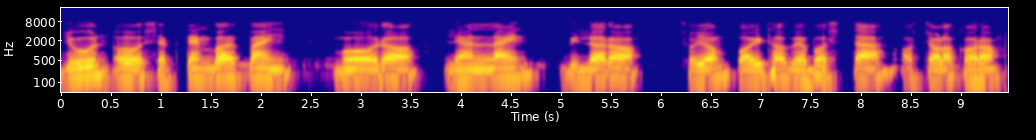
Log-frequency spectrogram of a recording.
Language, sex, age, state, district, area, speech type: Odia, male, 18-30, Odisha, Kalahandi, rural, read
